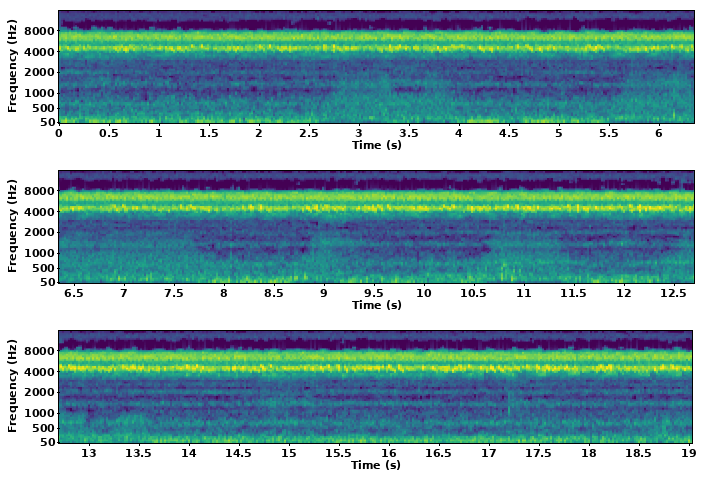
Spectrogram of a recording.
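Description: Diesel locomotive at the head of an empty coal train approaching, a low engine rumble that swells and eases at times. A steady high-pitched insect drone runs under it throughout.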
